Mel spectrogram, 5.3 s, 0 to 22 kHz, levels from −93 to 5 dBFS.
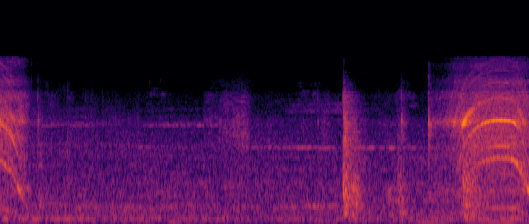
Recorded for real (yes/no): yes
